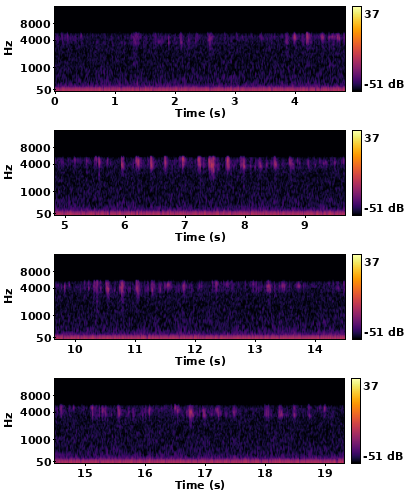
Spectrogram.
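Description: European hedgehog crunching dry kitten biscuits from a plate: rapid, sharp crunching clicks in irregular bursts, thickest around the middle, over a steady faint hiss and low hum.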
